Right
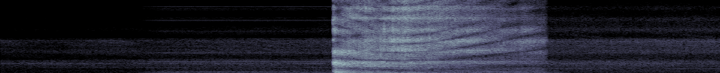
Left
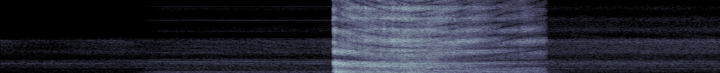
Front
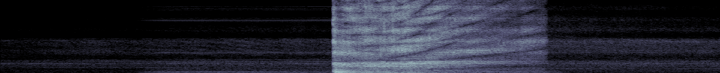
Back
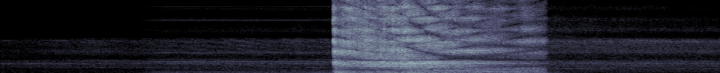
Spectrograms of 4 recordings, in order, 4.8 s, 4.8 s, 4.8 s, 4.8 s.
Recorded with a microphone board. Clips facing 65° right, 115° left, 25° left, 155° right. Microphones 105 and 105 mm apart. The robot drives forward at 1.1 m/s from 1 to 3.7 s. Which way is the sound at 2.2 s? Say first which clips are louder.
Left 3 dB, front 6 dB; 40° left.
